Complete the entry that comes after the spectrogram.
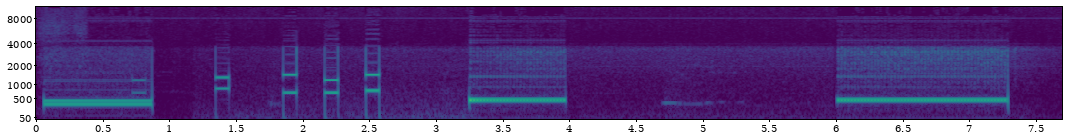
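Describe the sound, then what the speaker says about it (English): A phone line plays a tone, then several quick dialing beeps, followed by two long ringback tones with a pause between them, clear and close. "we're going to call him right now, see if we can get him on the phone"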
